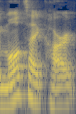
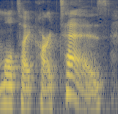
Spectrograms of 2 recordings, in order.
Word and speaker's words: Multi-Cartes: For example, multi-cart should be multi-cart, not multi-cartes.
